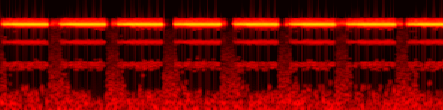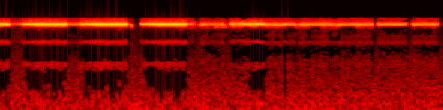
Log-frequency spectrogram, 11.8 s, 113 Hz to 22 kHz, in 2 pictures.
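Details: Sand cricket from a 2020 national biological resources collection: shrill, very high pulsed bursts repeated at an even pace for about eight seconds, then a softer, continuous high buzzing trill to the end.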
